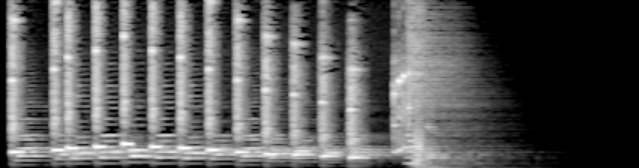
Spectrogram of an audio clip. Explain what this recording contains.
Cartoon Game Zany Ending
Cartoon, Ending, Game, Zany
